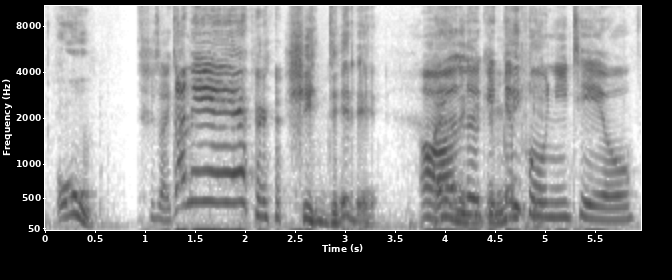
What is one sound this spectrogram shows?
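A woman laughs close to a microphone.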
